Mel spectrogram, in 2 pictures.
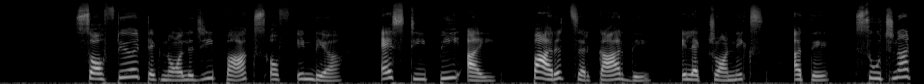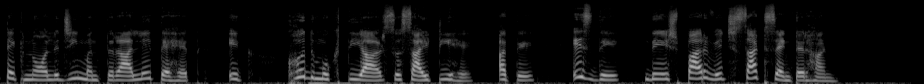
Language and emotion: Punjabi, neutral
